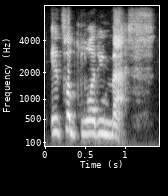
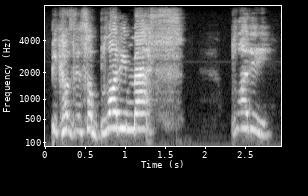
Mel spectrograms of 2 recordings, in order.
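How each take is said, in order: First: Said in the usual way. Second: Put-on a light, playful English accent, higher; mock English accent. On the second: Jokingly mimicking Lisa Horton's English accent for viewers. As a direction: toss off bloody in a hint of English accent. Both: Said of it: "I should talk with an English accent".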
